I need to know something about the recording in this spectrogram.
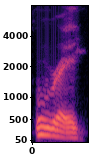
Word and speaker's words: Ouray: It's pronounced Ore. Josh said it's not, even though it's spelled Ouray, but apparently the locals say I think it's Ure, not Ore.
